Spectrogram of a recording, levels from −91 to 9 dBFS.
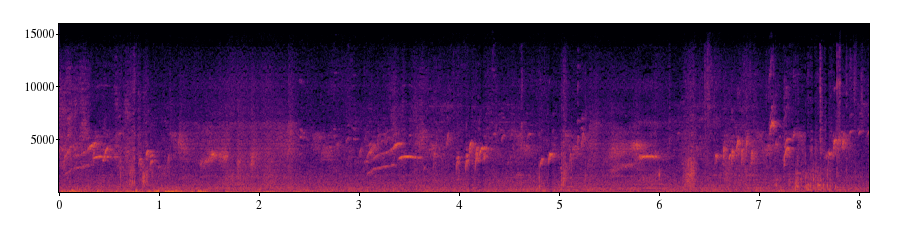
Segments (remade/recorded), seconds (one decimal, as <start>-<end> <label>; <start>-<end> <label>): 0.0-1.2 recorded; 1.2-2.4 remade; 2.4-5.3 recorded; 5.3-6.1 remade; 6.1-8.1 recorded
